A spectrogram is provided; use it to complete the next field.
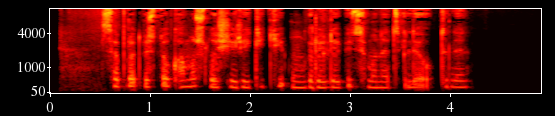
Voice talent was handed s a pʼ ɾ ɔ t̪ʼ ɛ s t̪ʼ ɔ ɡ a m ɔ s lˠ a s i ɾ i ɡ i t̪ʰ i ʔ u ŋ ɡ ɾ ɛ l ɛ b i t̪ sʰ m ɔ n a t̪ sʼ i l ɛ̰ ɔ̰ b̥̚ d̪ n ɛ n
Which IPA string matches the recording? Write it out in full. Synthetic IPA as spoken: s a pʼ ɾ ɔ t̪ʼ ɛ s t̪ʼ ɔ ɡ a m ɔ s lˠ a ʃ i ɾ i ɡ i t̪ʰ i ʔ u ŋ ɡ ɾ ɛ l ɛ b i t̪ sʰ m ɔ n a t̪ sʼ i l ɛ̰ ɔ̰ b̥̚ d̪ n ɛ n

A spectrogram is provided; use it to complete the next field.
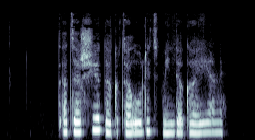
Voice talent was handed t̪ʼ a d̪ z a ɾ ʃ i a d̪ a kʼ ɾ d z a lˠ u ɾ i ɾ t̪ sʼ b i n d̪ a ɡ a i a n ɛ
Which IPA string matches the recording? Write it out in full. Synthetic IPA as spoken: t̪ʼ a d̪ z a ɾ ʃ i a d̪ a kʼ ɾ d z a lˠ u l i t̪ sʼ m i n d̪ a ɡ a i a n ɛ

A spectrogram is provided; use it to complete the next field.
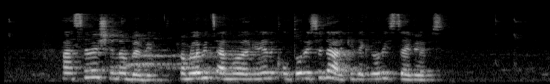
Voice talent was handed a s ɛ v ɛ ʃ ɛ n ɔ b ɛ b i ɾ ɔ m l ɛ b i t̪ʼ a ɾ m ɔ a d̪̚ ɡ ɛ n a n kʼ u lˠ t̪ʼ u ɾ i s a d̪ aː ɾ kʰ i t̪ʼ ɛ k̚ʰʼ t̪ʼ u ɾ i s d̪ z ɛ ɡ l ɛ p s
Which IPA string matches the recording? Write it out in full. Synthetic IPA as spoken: a s ɛ v ɛ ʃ ɛ n ɔ b ɛ b i ɾ ɔ m l ɛ b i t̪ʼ a ɾ m ɔ a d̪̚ ɡ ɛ n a n kʼ u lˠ t̪ʼ u ɾ i s a d̪ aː ɾ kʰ i t̪ʼ ɛ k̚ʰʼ t̪ʼ u ɾ i s d̪ z ɛ ɡ l ɛ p s

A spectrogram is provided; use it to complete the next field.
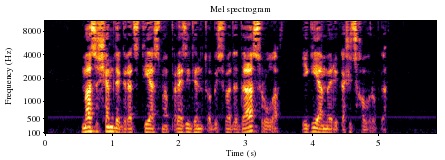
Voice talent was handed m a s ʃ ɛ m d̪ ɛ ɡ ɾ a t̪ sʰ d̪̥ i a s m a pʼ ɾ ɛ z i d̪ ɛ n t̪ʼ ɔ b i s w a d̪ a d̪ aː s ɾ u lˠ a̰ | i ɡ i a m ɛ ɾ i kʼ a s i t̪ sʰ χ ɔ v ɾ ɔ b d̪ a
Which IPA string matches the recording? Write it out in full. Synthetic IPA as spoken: m a s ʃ ɛ m d̪ ɛ ɡ ɾ a t̪ sʰ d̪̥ i a s m a pʼ ɾ ɛ z i d̪ ɛ n t̪ʼ ɔ b i s v a d̪ a d̪ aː s ɾ u lˠ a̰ | i ɡ i a m ɛ ɾ i kʼ a ʃ i t̪ sʰ χ ɔ v ɾ ɔ b d̪ a

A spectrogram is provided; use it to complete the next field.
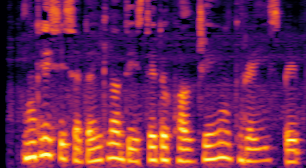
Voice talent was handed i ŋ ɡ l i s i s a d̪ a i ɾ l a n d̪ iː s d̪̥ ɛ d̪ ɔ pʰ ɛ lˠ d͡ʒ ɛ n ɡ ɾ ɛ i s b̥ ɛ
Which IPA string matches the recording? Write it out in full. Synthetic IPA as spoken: i ŋ ɡ l i s i s a d̪ a i ɾ l a n d̪ iː s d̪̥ ɛ d̪ ɔ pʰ a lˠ d͡ʒ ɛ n ɡ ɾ ɛ i s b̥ ɛ

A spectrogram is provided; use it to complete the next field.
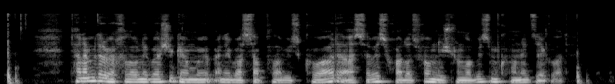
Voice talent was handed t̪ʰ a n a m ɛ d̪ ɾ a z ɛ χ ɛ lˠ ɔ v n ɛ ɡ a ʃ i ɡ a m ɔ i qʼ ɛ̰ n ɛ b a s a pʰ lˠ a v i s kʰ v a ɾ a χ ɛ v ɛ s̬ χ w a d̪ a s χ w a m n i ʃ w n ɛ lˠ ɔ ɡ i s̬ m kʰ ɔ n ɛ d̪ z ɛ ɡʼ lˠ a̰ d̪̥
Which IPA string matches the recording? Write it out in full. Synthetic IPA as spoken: t̪ʰ a n a m ɛ d̪ ɾ a v ɛ χ ɛ lˠ ɔ v n ɛ b a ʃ i ɡ a m ɔ i qʼ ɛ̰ n ɛ b a s a pʰ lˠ a v i s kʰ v a ɾ a s ɛ v ɛ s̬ χ w a d̪ a s χ w a m n i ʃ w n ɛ lˠ ɔ b i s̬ m kʰ ɔ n ɛ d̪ z ɛ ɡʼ lˠ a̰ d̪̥

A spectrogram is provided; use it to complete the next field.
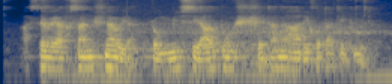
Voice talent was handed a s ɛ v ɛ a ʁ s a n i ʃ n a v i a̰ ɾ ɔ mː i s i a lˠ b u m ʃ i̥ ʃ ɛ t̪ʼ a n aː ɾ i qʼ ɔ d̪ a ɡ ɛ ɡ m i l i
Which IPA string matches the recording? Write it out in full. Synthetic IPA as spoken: a s ɛ v ɛ a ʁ s a n i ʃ n a v i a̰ ɾ ɔ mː i s i a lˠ b u m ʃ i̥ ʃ ɛ t̪ʼ a n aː ɾ i qʼ ɔ d̪ a ɡ ɛ ɡ m i l i

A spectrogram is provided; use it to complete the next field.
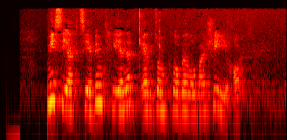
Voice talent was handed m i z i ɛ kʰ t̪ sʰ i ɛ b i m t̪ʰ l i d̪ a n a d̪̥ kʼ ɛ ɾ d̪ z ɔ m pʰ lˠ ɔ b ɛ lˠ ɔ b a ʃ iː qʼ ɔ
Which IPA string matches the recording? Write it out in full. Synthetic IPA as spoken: m i s i a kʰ t̪ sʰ i ɛ b i m t̪ʰ l i a n a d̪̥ kʼ ɛ ɾ d̪ z ɔ m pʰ lˠ ɔ b ɛ lˠ ɔ b a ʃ iː qʼ ɔ

